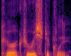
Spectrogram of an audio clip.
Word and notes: characteristically: British English

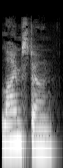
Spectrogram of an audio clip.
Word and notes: limestone: American English

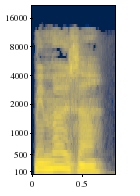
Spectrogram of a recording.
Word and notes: mimosa: British English

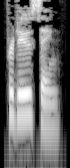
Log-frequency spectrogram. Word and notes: producing: British English

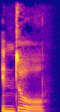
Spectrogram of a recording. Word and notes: indoor: British English

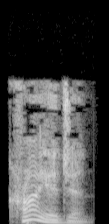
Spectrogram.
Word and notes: cryogen: British English

